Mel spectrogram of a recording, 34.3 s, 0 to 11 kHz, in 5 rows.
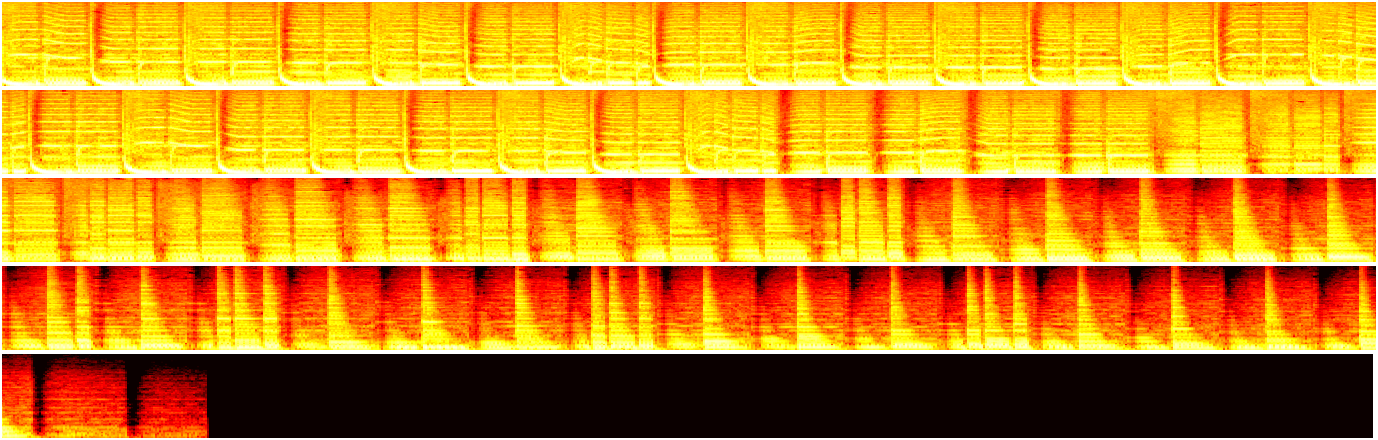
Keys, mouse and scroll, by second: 0.0-2.2 typing, 3.2 click, 5.6-7.8 typing, 8.3 click, 9.5-13.1 typing, 14.2 click, 23.9 Return, 24.7 click, 29.6-30.3 typing, 31.5 i, 33.7 Escape.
